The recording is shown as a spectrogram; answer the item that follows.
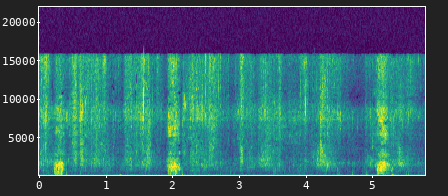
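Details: Around 1 a.m. in a home yard, one of three beagles gives short, resonant, hoarse "horn bugle" bays spaced a second or more apart, telling the others he has found the scent of a bunny, squirrel or possum, over a dull outdoor rumble.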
